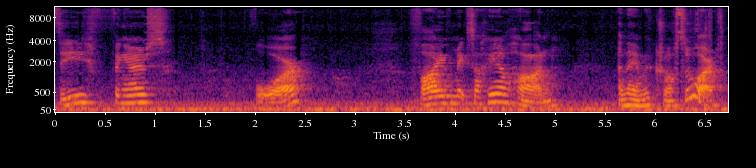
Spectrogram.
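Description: A man with a Doric Scots accent leading young children through a finger-counting rhyme in a library, gently chatting to a soft toy between verses. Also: high-pitched, sing-song, takes it slowly, a little hiss or hum. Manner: gently coaxing, talks to a toy. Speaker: library storytime leader. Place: library reading corner.

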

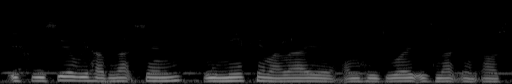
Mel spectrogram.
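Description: Woman reading bible verses, low even voice, noise behind her. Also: normal speed, lo-fi sound. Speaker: scripture reader. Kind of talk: formal scripture reading.

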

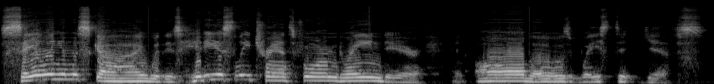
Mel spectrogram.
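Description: A man in his fifties giving a dramatic, theatrical reading of a horror story, with measured delivery and deliberate pauses, recorded at a desk in a small room. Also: fairly high pitch, darkish tone, low-quality recording. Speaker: author reading own story. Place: small indoor room at home.

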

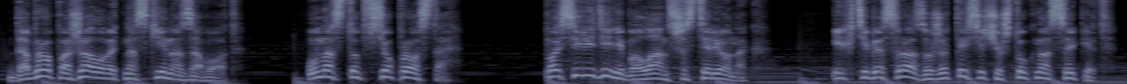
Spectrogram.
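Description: A man delivers a scripted advertisement with a fairly high voice. He speaks straight to the listener in an upbeat, punchy manner. Light music runs quietly underneath. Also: sing-song, moderate pace. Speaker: advertisement announcer. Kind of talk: scripted promotional narration.

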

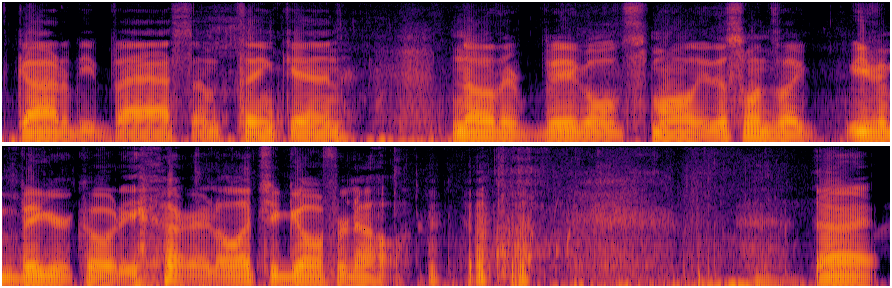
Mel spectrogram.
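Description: A man hosting a casual fishing vlog outdoors on a frozen lake, recorded on a wearable camera, exclaiming excitedly at each catch. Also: fairly low pitch, normal speed, long pauses, clean tone. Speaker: host. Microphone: wearable action camera.

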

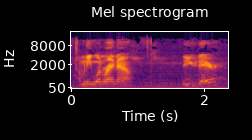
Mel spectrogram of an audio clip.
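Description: A man in his thirties vlogging to a handheld camera from a car and a hotel room, telling a rambling, excited story. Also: on the high side, fairly quick. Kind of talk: casual vlog. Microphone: handheld camera at arm's length.

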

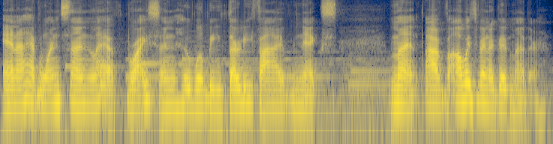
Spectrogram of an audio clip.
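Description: Gravelly 60s woman over soft music. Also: on the low side, fairly even intonation, takes it slowly. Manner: plain, heartfelt personal testimony.

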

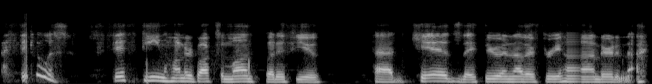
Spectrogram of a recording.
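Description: A man's voice: mid-range voice, a little slow, no room sound. A middle-aged man from Saskatchewan, Canada, telling his story casually on a video call from inside a parked car, with a lot of restarts and fillers. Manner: relaxed, with many restarts and fillers. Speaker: Olympic bobsledder guest. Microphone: video call, laptop or phone camera. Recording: muffled dry video-call audio.

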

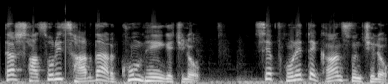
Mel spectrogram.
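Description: High-voiced man narrating a story over music. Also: sing-song, moderate pace. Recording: dull lo-fi sound with music. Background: background music.

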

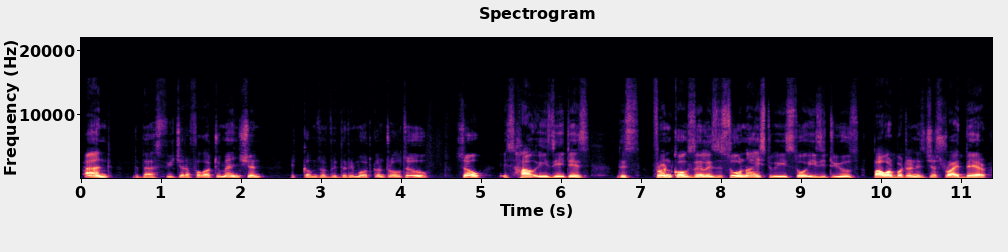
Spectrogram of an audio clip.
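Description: Higher-pitched man with gravelly fry, reviewing casually. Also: moderate pace, darkish tone. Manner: informal, loosely phrased, repeats himself. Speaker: product reviewer and presenter. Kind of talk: casual product review and demo. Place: indoors, small room at a desk.

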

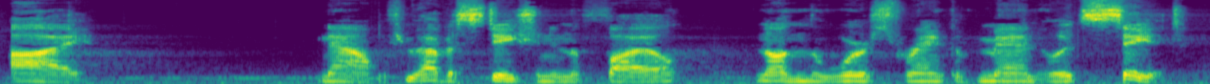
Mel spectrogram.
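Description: A man's voice: fairly low pitch, flat delivery, moderate pace, sharp tone, long reverb tail, a little hiss or hum. An actor playing Macbeth, a guilt-ridden scheming king, in a classic radio drama. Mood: commanding. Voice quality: brooding, intense.

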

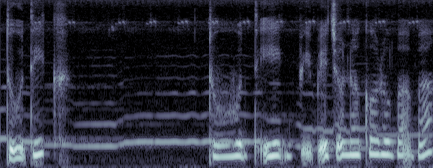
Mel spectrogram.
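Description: A woman's voice: fairly high pitch, wildly swooping pitch, slow, dark tone, faint music behind, heavily acted. A woman acting an outspoken young married daughter in a sad audio drama, emotional and pleading, speaking with precocious earnestness. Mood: tearful pleading.

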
